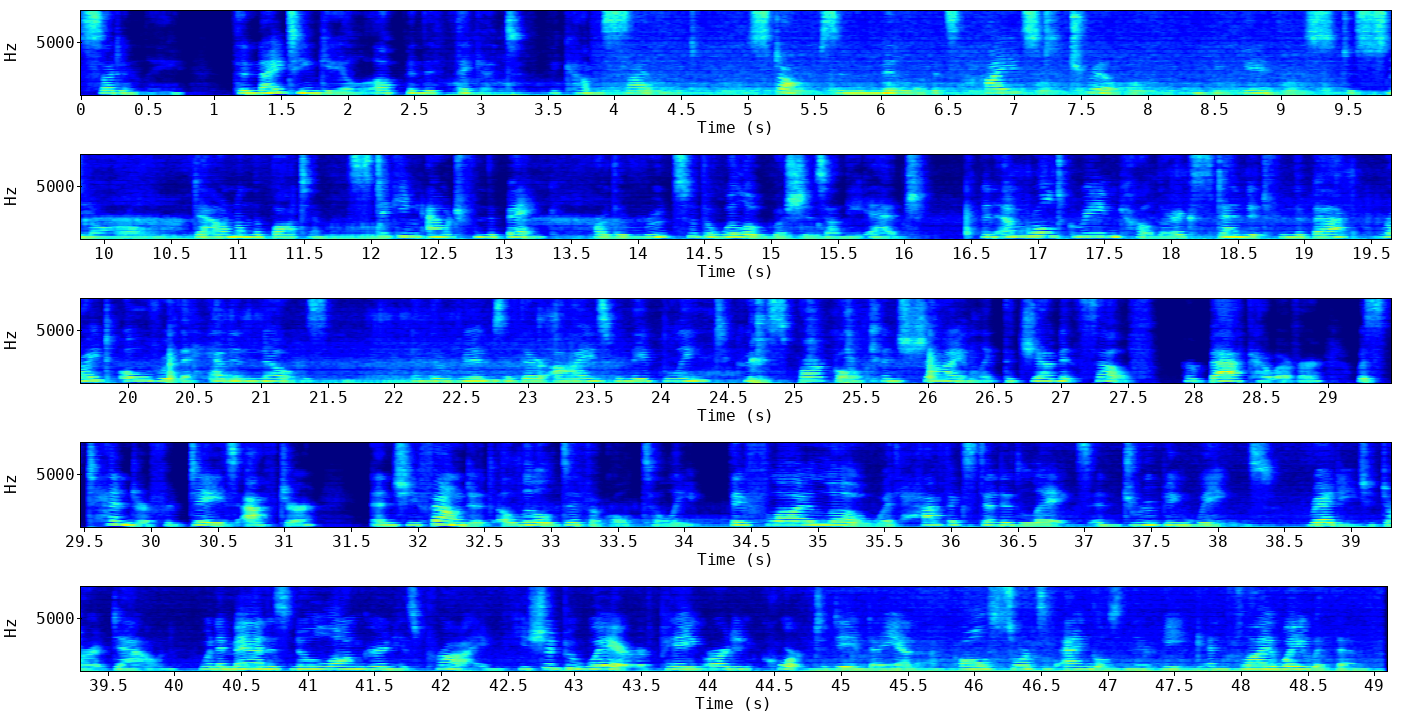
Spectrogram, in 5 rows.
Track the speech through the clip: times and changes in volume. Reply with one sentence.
You can hear the speech from 0.0 to 49.0 s, at a steady volume.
